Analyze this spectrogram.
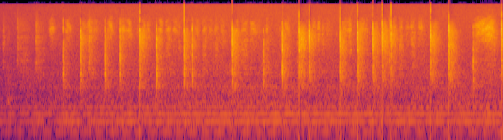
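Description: Chalk writing on a chalkboard: an irregular run of short scratches and taps as capital letters are written, with a longer stroke near the end.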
